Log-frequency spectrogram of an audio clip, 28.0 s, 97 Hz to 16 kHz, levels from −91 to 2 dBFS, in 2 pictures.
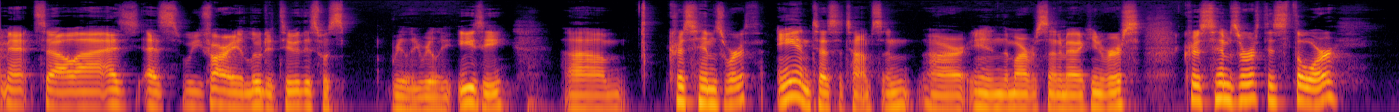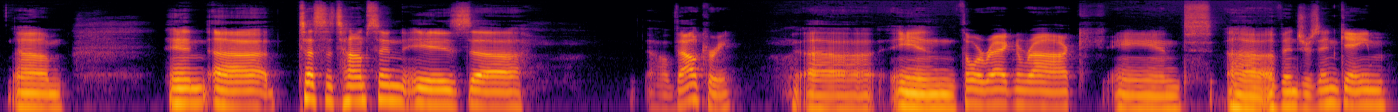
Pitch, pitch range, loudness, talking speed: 125 Hz, 110-135 Hz, -19 LUFS, 100 wpm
